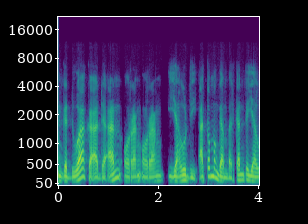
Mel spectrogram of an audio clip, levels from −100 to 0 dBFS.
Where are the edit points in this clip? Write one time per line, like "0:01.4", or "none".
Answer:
none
